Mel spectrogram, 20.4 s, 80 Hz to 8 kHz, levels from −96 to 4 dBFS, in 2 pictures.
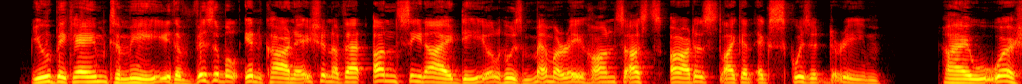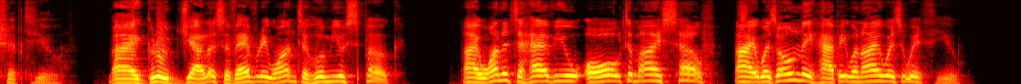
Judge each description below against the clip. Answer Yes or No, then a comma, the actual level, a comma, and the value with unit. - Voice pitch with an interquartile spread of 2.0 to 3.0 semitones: No, average, 4.4 semitones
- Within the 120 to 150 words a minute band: Yes, average, 145 wpm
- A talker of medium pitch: Yes, medium, 165 Hz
